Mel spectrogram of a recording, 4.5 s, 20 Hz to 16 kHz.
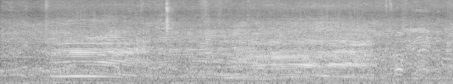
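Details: Sahiwal bull calf at a livestock market in Chattogram, Bangladesh, on 4 September 2025, while a farmer buys it. A drawn-out, slightly wavering low moo of about a second rises above steady crowd chatter and men bargaining.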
